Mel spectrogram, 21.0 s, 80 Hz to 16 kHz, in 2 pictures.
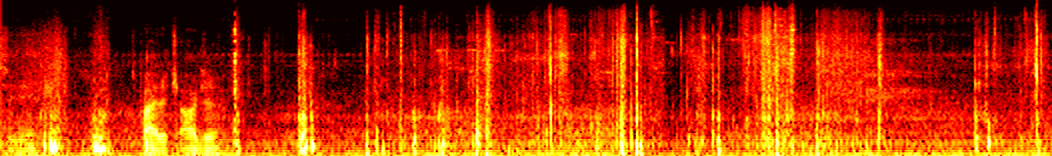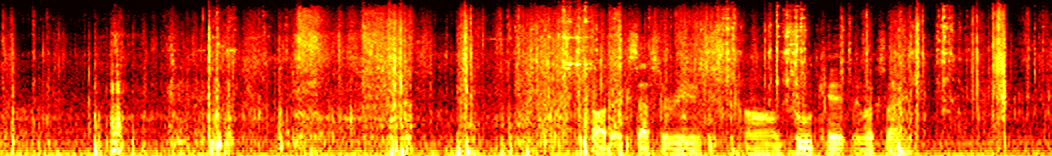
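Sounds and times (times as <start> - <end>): steady low hum: 0.0 - 21.0
plastic or cardboard rustling: 3.7 - 9.0, 9.7 - 21.0
clicks and knocks of small parts: 14.4 - 21.0.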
